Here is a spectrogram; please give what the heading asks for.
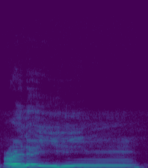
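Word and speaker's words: عليهم: Alaihim. Nah, di sini ada hukum bacaan mad arid disukun. Mengapa? Karena alaihim, nah panjangnya boleh 2, 4 ataupun 6 harokat.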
